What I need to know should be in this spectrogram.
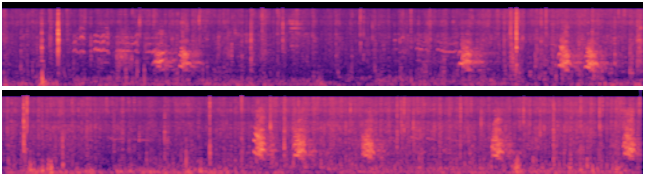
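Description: A large flock of sheep bleats nearby.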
